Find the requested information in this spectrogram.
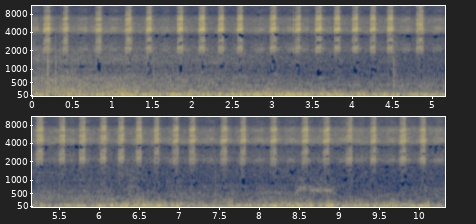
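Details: Hellenic cicada on Skiathos, Greece, the summer insect that sings almost all day long; sharp rhythmic buzzing pulses repeat about three times a second throughout, over a soft low background rumble.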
